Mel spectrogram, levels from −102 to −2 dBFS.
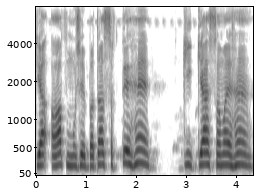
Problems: none marked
